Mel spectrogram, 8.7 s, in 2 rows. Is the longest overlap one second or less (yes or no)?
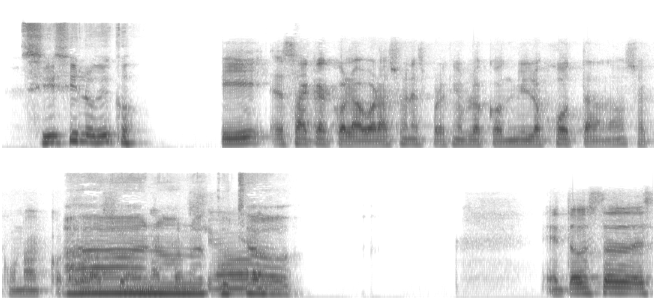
no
